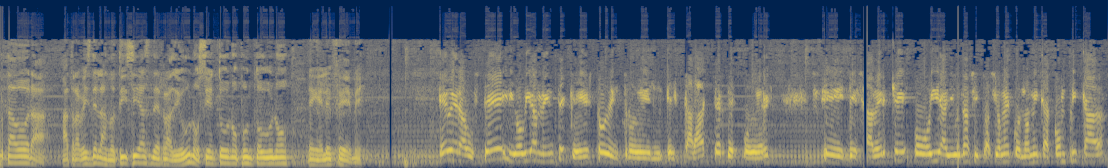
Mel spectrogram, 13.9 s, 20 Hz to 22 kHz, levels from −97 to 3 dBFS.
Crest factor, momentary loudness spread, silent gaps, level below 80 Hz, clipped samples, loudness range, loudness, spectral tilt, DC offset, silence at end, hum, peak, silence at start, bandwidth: 14 dB; 8 LU; none; -64 dBFS; under 0.1%; 2 LU; -13 LUFS; -3.5 dB/octave; under 0.1%; 0 s; none; 0 dBFS; 0 s; 13 kHz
